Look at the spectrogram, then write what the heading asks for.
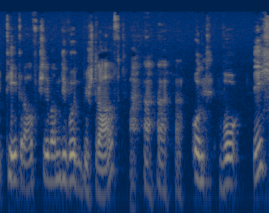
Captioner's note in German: lacht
